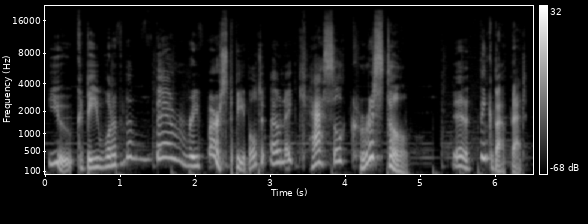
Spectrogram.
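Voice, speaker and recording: Man acting an animated, boastful wizard salesman. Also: high voice, full character voice. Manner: salesman-like, flustered stammering, dramatic emphasis. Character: eager, boastful male wizard salesman hawking magical wares. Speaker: street vendor character in an audio roleplay. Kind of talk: theatrical comedic fantasy audio roleplay.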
